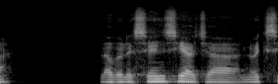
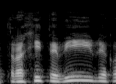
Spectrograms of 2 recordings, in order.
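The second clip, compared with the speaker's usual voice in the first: slow, louder, probing question; pointed question; 5 semitones higher, 8 dB louder, slower than usual. Retold or imitated. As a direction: ask it slowly and pointedly. Narrator questions the pastor.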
